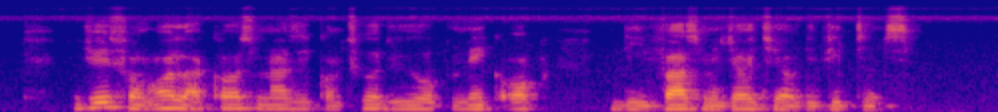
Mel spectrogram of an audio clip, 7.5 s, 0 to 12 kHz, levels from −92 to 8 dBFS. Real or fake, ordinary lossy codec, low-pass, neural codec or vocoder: real; Opus, 24 kbps; 7.2 kHz; none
